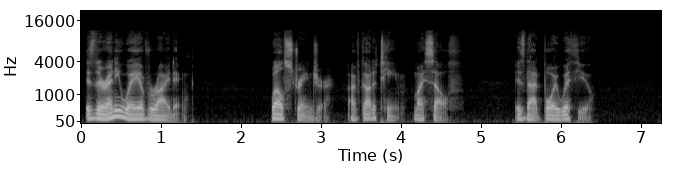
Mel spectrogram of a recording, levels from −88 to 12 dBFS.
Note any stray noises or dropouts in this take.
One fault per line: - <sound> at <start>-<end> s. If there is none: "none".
none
